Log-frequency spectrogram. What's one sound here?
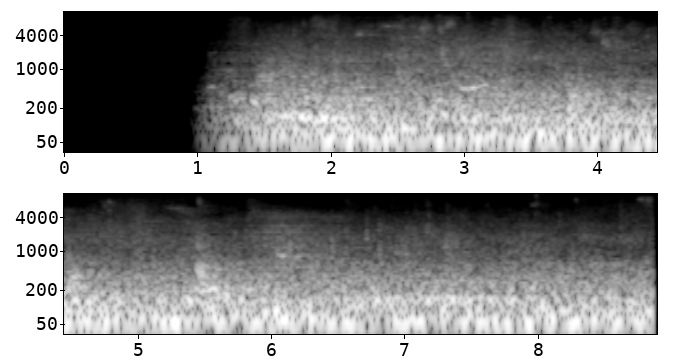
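An audience murmurs quietly in a large echoing hall.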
